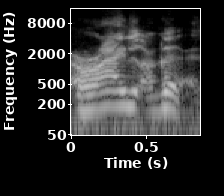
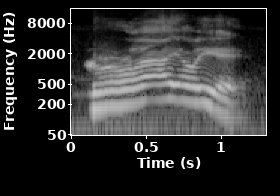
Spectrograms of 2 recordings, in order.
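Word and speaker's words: R'lyeh: Y la ciudad hundida de Rayleigh, así se pronuncia. ¿Escucharon bien? ¿Escucharon bien, no? Es como que se te mete una mosca en la boca así.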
